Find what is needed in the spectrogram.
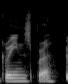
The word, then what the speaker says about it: Greensboro: UNC Greensboro? – You are.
